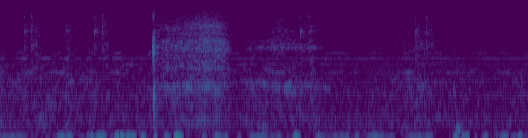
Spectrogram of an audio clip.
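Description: Faint computer mouse clicks, a handful of separate clicks spread out over a few seconds, with a short soft hiss about one and a half seconds in.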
